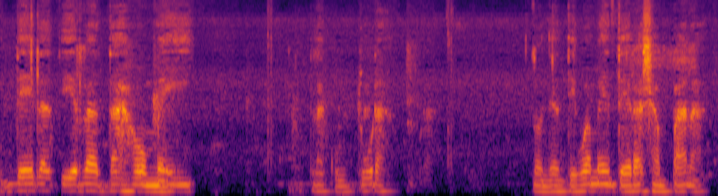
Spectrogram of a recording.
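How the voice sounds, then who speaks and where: A man speaking as an elder religious guest, lecturing in a measured, deliberate way. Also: on the low side, darkish tone, a little hiss or hum, poor audio. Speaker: elder Ifá priest guest. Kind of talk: slow teaching talk.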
